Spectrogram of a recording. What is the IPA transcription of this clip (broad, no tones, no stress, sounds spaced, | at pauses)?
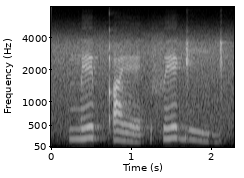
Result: m e b qʼ e | f e ɡ i ɡ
